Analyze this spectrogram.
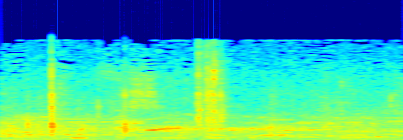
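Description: A hockey stick cracks against a ball.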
